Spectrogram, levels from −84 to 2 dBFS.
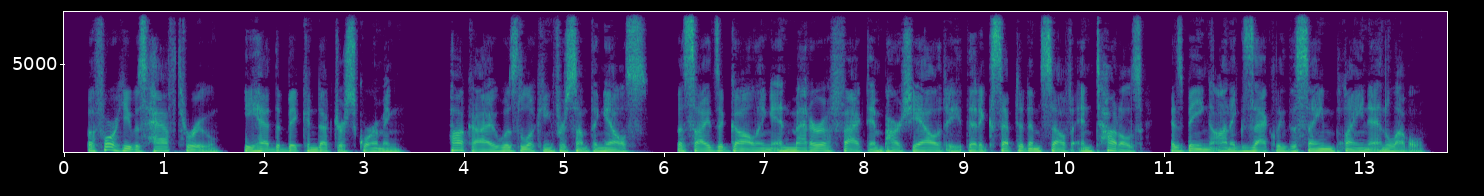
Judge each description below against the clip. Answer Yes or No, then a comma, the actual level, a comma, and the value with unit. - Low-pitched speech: Yes, very low, 95 Hz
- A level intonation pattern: No, average, 3.1 semitones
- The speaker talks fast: No, average, 170 wpm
